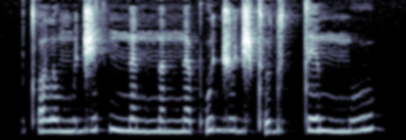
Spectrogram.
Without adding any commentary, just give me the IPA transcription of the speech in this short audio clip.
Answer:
tʼɔloŋud͡ʒit͡s nːænːanːæpʼu d͡ʒud͡ʒetʼudu tːe mːu

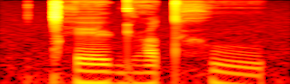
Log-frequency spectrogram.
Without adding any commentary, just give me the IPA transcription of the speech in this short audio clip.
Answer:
ǀʰɛɖʱə˞tˤ xu

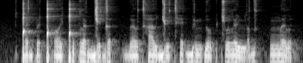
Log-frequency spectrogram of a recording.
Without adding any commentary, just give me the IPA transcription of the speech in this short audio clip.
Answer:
ǃɛdpøǃʰɔɪ̯ǃup lœɡɟeɡə | ɡ͡bœʊ̯tʰaʊ̯ɟytʰe ɡ͡bymɗopcul øɲɔd | ŋ͡məl

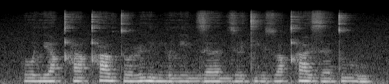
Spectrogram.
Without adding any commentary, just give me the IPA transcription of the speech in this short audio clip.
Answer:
olʲɜ qʰeqʰu toɭɨ nʲolʲenzɜ nzøtʲøzuqʰɨ zɜtu

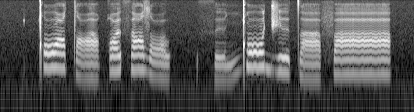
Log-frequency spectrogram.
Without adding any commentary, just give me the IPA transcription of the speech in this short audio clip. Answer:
ǃɔː˥ tˤaː˩qʷɪː˥θa˥zˤʊ˩ | θɪː˩ ŋ͡ǃɔː˥d͡ʒɪː˧t̪aː˩ faː˥

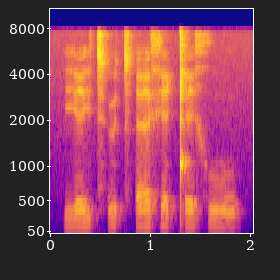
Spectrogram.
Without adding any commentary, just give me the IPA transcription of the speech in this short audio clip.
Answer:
jejt͡sʼʉ t͡sʼɛxeǃe xu

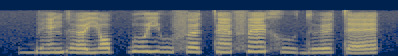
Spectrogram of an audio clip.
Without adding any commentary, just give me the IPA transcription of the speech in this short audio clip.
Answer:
bʱẽ˩˥ɡʱœ˩ jɔ˧pɓu˥ jṳ˧fœ˧ tɛ̃˧fɛ̃˥ xṳ˥˩dʱø˥ tɛ˩˥

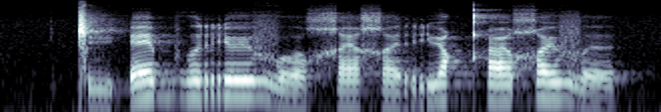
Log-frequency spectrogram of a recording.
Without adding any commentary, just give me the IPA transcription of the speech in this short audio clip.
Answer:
ǀy˨ʔɛ˥bʱʊ˥rø˥ vo˩ χɛ˨χə˨ry˦ qʰy˦χø˥və˨

